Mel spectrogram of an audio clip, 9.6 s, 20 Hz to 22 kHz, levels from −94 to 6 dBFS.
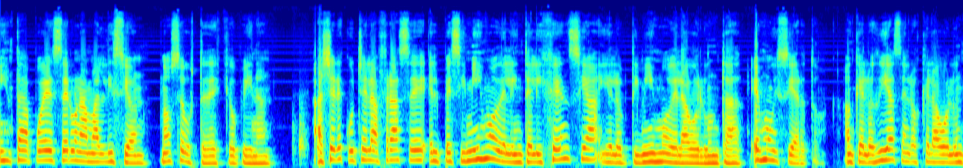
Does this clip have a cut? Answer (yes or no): yes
